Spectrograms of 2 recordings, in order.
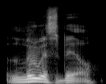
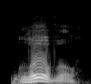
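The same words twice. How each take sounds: First: Louisville said "LOO-is-vill" as spelled. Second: Louisville said "LOO-uh-vul"; local Louisville. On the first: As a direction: read Louisville the way it is spelled, s and all. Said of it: "spelled like Louisville". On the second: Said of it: "It's pronounced Louisville". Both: Shown as a demonstration.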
